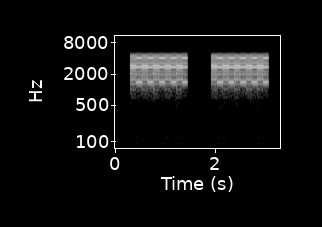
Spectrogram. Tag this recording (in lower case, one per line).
drip
liquid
